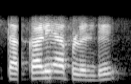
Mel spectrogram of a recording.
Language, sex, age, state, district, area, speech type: Malayalam, female, 30-45, Kerala, Kannur, rural, conversation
